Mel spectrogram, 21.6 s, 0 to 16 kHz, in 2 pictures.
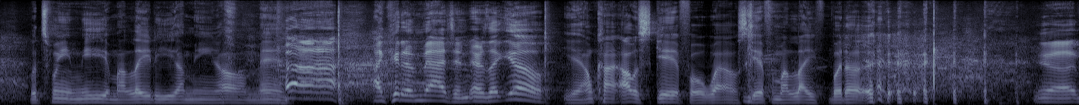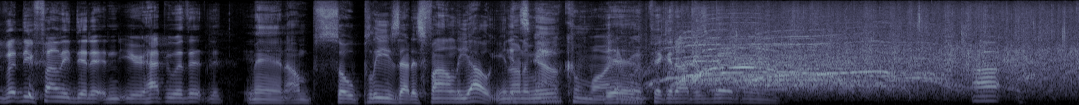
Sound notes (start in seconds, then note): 8.5 laughter; 17.1 cheers and applause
